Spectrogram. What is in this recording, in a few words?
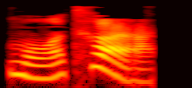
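"模特儿", Mandarin Chinese; hsk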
